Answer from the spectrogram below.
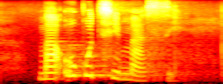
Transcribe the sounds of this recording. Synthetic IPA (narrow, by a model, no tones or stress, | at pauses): maʔukʼutʰimaːsi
